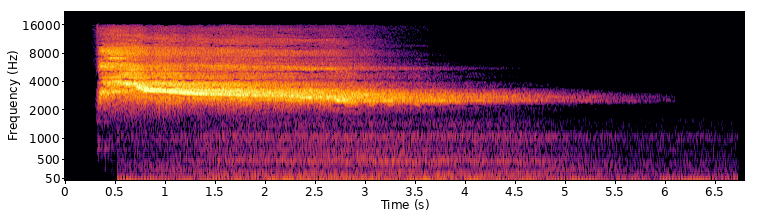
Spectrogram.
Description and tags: Gryffin Cry
All my sounds were created for a motioncomic I created called: Kay & Gojiah... I did not create these from scratch, but instead, remixed stock sounds of different roars, growls, breathing, etc. and fiddled with their settings until I got a sound I felt satisfied with. I thought the best thing to do with them after the project was done is to share.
